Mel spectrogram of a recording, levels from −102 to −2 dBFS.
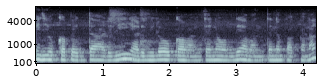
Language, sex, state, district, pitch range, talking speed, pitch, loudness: Telugu, female, Andhra Pradesh, Guntur, 165-180 Hz, 215 wpm, 170 Hz, -28 LUFS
